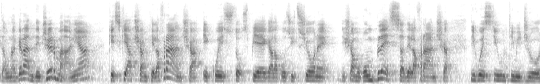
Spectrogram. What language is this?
Italian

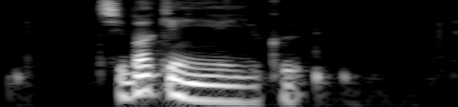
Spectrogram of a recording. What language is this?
Japanese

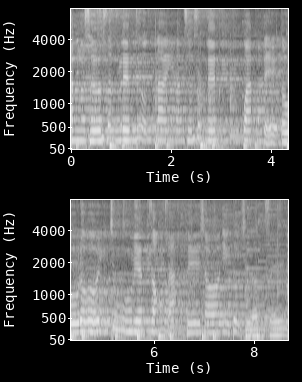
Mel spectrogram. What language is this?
Vietnamese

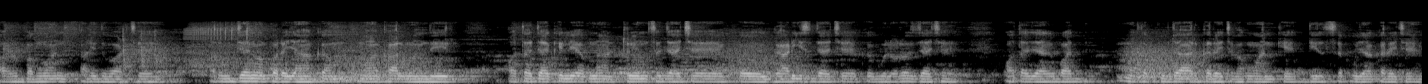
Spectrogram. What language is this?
Maithili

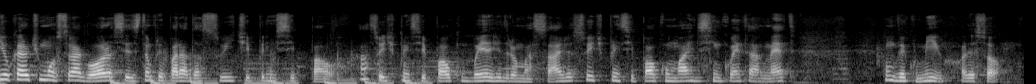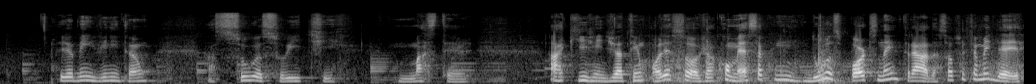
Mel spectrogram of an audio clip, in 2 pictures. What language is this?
Portuguese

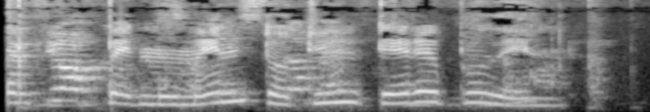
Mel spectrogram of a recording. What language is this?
Occitan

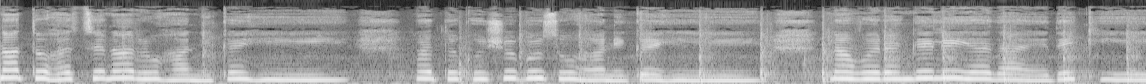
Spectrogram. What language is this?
Hindi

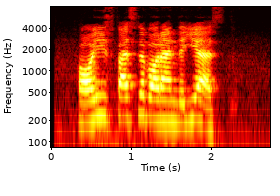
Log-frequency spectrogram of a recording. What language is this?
Persian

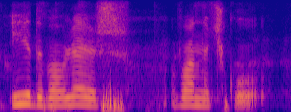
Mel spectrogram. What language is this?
Russian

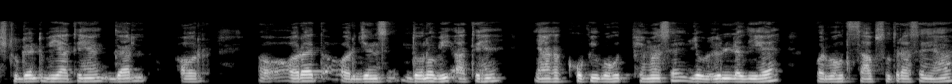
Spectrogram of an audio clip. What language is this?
Magahi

